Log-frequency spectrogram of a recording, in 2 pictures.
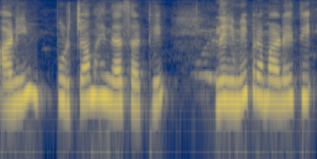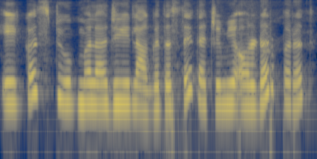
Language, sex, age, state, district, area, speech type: Marathi, female, 45-60, Maharashtra, Pune, urban, spontaneous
